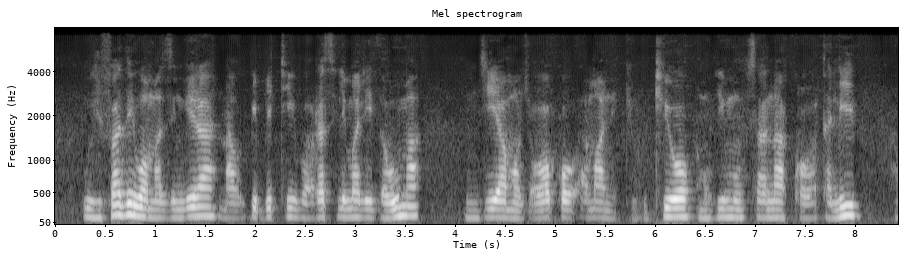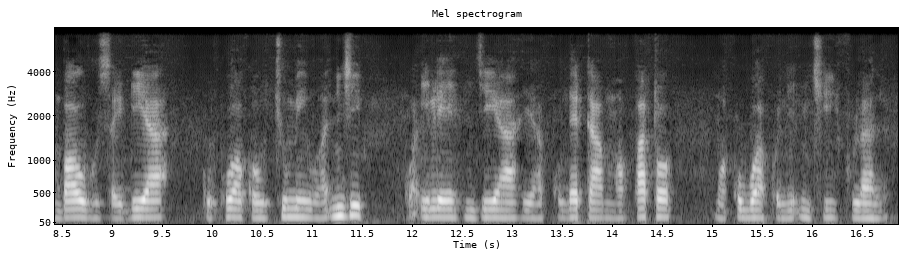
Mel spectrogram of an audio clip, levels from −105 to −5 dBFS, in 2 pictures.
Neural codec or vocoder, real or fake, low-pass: codec, 16 kHz, 2 kbps, X-Codec, WavLM features, trained on Multilingual LibriSpeech; fake; 7.2 kHz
